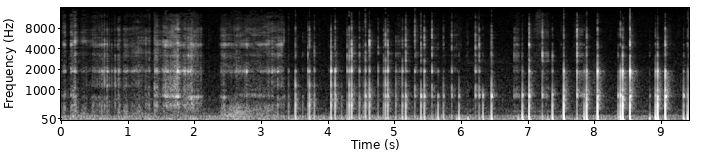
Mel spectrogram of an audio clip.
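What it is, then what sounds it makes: Wooden heart decoration. A hand-sized, solid, painted wooden heart plaque with a fabric insert and wooden buttons is held in one hand while fingernails tap and scratch across the wood and buttons. Soft, brushy scratching fills the first few seconds, then gives way to many short, dry, clicky taps that grow sharper and louder toward the end. A low steady hum runs underneath throughout.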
